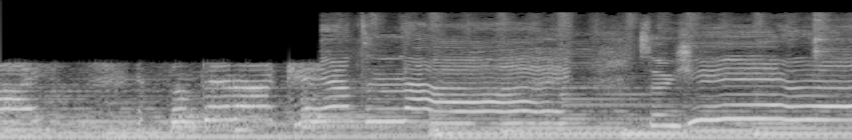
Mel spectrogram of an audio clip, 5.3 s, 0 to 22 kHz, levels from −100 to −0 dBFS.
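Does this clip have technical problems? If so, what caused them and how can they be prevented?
Yes. From 0 to 2.0 s the sound is dull, with nothing above 4.1 kHz and strong codec artefacts. At 2.0 s it brightens abruptly, with no gap. This is an adaptive stream starting at a low bitrate, which points to a very low-rate Opus version before a much higher one. Starting on a mid-level version would prevent it.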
